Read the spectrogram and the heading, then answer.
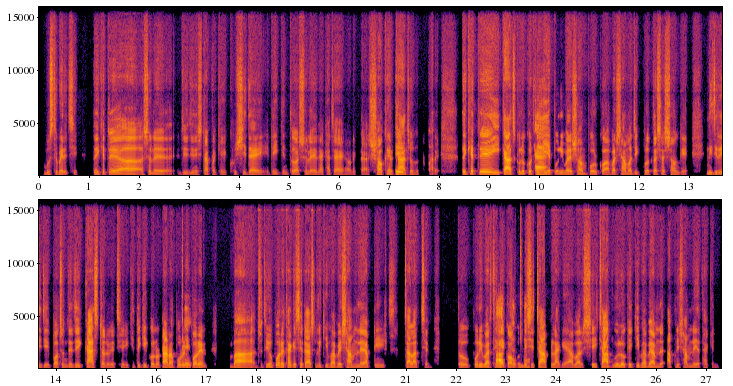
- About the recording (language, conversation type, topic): Bengali, podcast, কোন ধরনের কাজ করলে তুমি সত্যিই খুশি হও বলে মনে হয়?
- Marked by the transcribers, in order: static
